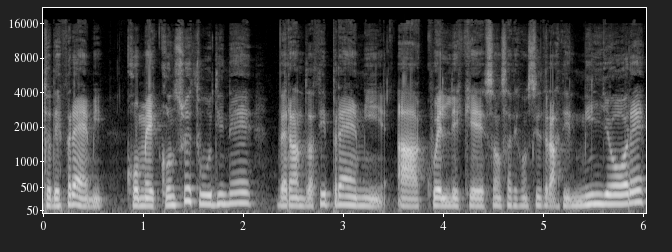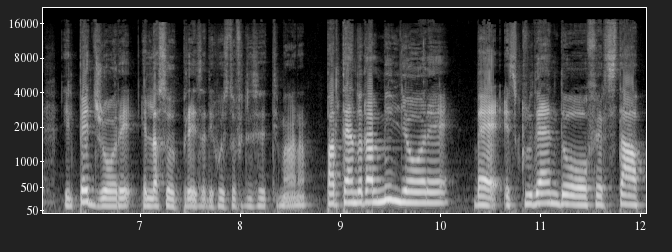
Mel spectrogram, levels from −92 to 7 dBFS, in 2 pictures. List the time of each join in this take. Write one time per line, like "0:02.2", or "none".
0:08.8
